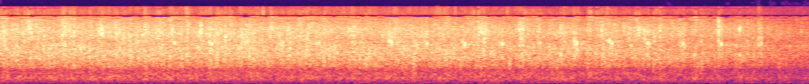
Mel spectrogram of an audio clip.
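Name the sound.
audience applause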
